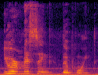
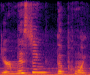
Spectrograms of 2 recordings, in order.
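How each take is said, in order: First: Full, separate "are" in "You are missing"; insistent repeat. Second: "missing" pitched high and drawn out; exasperated emphasis. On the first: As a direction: spell it out, weight on "are". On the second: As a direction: stretch "missing", falling on "point". Re-enacting the argument. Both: Retold or imitated.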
